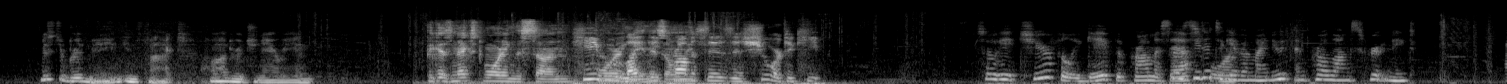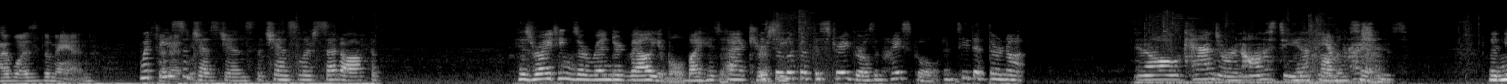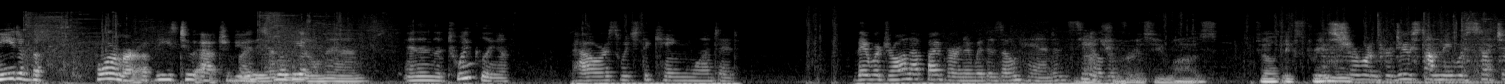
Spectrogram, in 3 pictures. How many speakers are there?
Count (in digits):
10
